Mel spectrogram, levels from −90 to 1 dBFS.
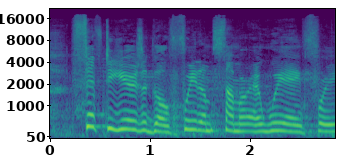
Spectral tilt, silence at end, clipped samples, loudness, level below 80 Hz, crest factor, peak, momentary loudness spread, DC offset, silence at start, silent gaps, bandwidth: -4.5 dB/octave; 0 s; under 0.1%; -24 LUFS; -62 dBFS; 14 dB; -10 dBFS; 4 LU; under 0.1%; 0 s; none; 18 kHz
